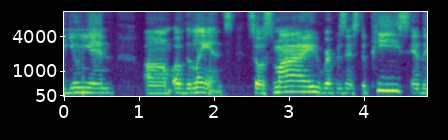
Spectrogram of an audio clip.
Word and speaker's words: Smai: Name of my company is Smai Pharmacy. All right, and how do you spell that again?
